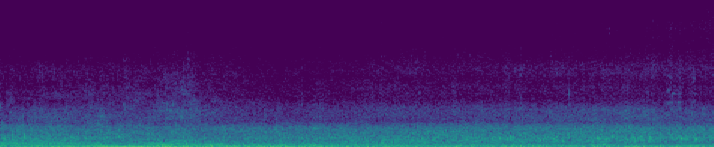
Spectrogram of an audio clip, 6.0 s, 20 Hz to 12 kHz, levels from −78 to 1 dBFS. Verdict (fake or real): real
